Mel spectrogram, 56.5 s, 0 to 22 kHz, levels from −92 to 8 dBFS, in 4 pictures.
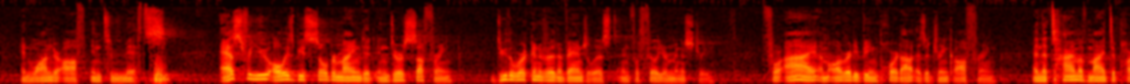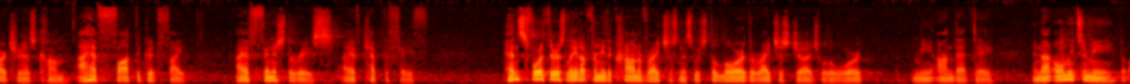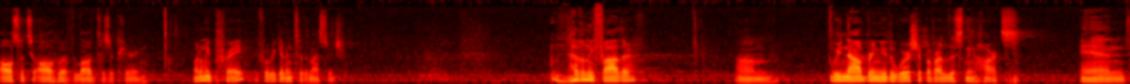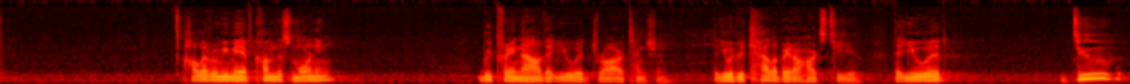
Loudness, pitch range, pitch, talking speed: -34 LUFS, 95-130 Hz, 110 Hz, 155 wpm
